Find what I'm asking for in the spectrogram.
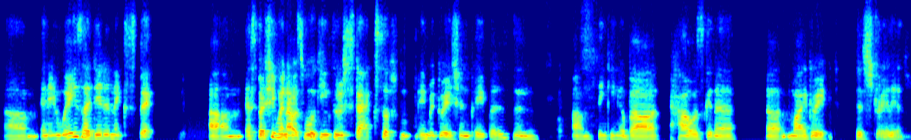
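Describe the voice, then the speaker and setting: A speaker from Malaysia with a Malaysian accent, giving an earnest, measured address over a video call, pausing often with um. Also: mid-range voice, low-quality recording. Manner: earnest, measured, many um pauses. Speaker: guest speaker from a reconciliation organization. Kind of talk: formal address at a launch event.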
